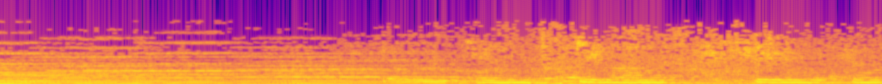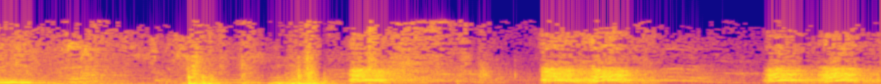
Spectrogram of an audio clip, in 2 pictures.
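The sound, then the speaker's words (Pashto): A dog barks in a few sharp, loud bursts during a village gathering scene in a drama, following a stretch of people talking, with voices continuing between the barks. “د سپی دې در وګرځوه چې ومې نه داړې”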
